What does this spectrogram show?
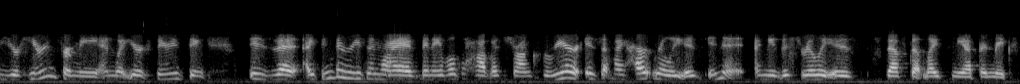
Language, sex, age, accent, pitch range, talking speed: English, female, 20-39, American, 185-255 Hz, 255 wpm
